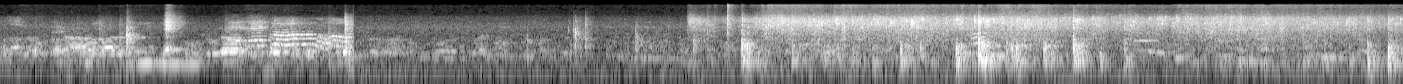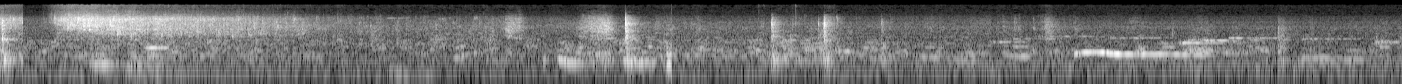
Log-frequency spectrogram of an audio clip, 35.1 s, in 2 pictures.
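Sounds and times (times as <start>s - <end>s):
food sizzling in hot oil: 8.6s - 21.4s
water poured into wok: 13.8s - 22.0s.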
